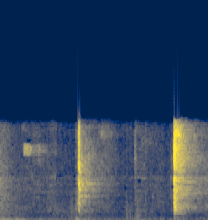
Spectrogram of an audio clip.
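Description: Two sharp clacks of eskrima sticks striking, about a second apart, the second louder.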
